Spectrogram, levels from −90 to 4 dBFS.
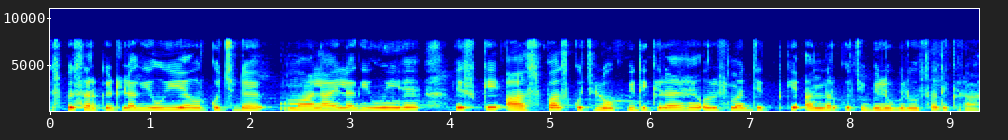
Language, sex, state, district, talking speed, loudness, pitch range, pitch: Hindi, female, Rajasthan, Nagaur, 200 wpm, -22 LUFS, 220-235 Hz, 225 Hz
